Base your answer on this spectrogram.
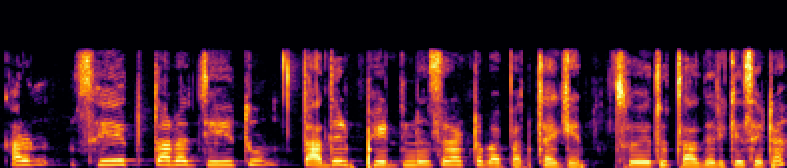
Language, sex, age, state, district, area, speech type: Bengali, female, 18-30, West Bengal, Jalpaiguri, rural, spontaneous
